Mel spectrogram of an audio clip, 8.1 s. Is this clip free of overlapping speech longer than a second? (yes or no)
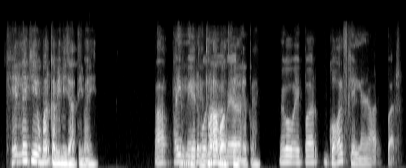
no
